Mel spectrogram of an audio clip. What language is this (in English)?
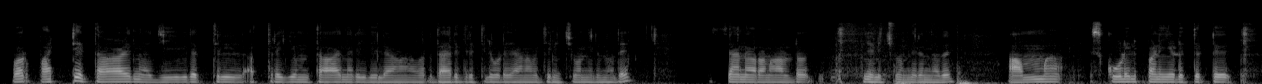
Malayalam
